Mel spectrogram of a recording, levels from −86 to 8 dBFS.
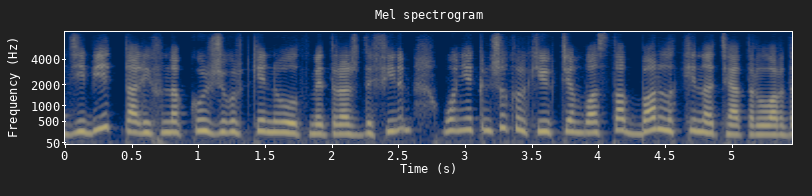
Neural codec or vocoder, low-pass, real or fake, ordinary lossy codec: codec, 16 kHz, 0.3 kbps, FocalCodec; none; fake; none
